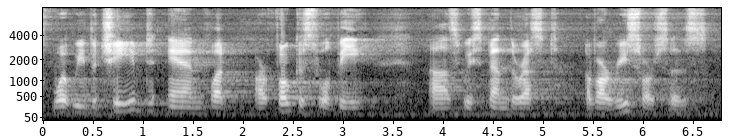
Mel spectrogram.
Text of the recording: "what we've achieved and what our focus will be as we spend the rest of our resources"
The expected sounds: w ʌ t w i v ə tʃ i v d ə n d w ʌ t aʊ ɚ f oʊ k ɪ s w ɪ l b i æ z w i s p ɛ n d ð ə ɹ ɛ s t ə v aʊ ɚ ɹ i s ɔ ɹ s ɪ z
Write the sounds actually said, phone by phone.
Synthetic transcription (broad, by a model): w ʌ t w i v ə tʃ i v d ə n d w ʌ t aʊ ɚ f oʊ k ɪ s w ɪ l b i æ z w i s p ɛ n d ð ə ɹ ɛ s t ə v aʊ ɚ ɹ i s ɔ ɹ s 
